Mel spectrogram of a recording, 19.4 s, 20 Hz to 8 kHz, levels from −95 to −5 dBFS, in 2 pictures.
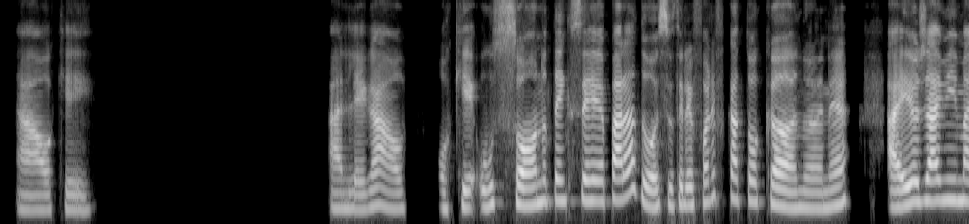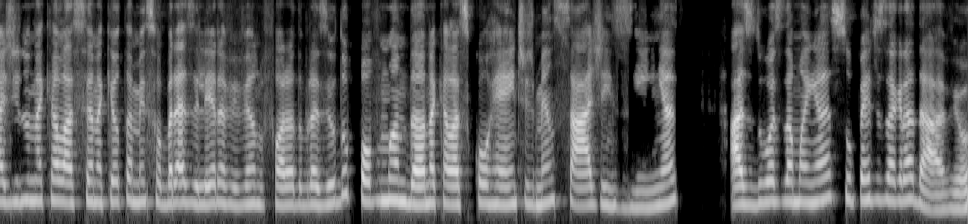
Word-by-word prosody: Ah, 150 -1 -2
ok. 155 -1 -12 2.4
Ah, 165 0 -3
legal, 165 +1 -2 0.3
porque 170 0 -5
o 180 +2 -4
sono 210 +1 +3
tem 245 0 0
que - - -9
ser 250 -1 +2
reparador, 240 - +3
se 195 - +1
o - - -8
telefone 200 +7 -3
ficar 260 -2 0
tocando, 195 -8 +2 0.2
né, 195 +6 -2 0.4
aí 180 +3 +6
eu 230 +1 +4
já 235 0 +6
me 245 0 -2
imagino 235 0 -2
naquela 240 -1 +1
cena 225 +1 -1
que 225 - -12
eu 230 - -1
também 230 -1 -5
sou 225 -1 -3
brasileira 215 0 0
vivendo 205 0 -6
fora 200 0 -1
do 195 - -11
Brasil 205 +1 -3
do 305 +7 -7
povo 240 -5 -2
mandando 220 -4 +3
aquelas 205 -2 +2
correntes, 210 -1 -3
mensagenzinhas, 195 -2 -1 0.5
às 200 0 +5
2h00, 230 +3 -2
super 255 -2 -3
desagradável. 220 -11 0
215 Hz, 135 wpm, -24 LUFS, 195-235 Hz, 2.4 s, aí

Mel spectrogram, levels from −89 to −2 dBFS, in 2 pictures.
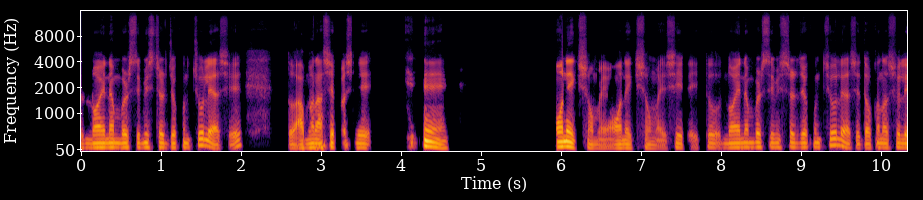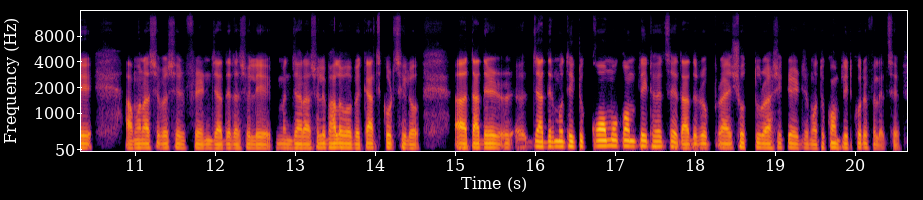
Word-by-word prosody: ৯ 110 0 +5
number 110 0 +3
semester 115 0 -1
যখন 110 +1 -2
চলে 165 -3 +3
আসে - - -9 0.7
তো - - -7
আমার 105 +3 +1
আশেপাশে 110 -1 -3 0.6
হে - - -10
হ্যাঁ 125 -7 +7 1.5
অনেক 130 -5 +8
সময়, 95 +2 -4 0.2
অনেক 95 -1 -1
সময় 90 -2 -6
সেটাই। - - -5
তো 110 - -5 0.2
৯ 110 +1 +2
নাম্বার 115 0 0
সেমিস্টার 115 0 -3
যখন 115 +1 -2
চলে 165 -3 +1
আসে 100 - -6
তখন 105 +2 -3
আসলে 105 +1 -1 0.6
আমার 100 +3 0
আশেপাশের 100 0 -3
ফ্রেন্ড 95 -2 -1
যাদের 95 +1 0
আসলে, 95 0 -2 0.2
উ - - -9
মানে 100 -1 -4
যারা 100 -1 +3
আসলে 105 +2 -1
ভালোভাবে 105 -2 +3
কাজ 105 - +3
করছিল 105 -2 -1 0.6
আ - - +6 0.2
তাদের, 105 +1 +4 0.3
আ - - -7 0.2
যাদের 130 0 +4
মধ্যে 130 +1 +3
একটু 135 +2 -1
কমও 145 +1 +7
কমপ্লিট 140 0 +4
হয়েছে 130 0 0
তাদেরও 100 +2 +1
প্রায় 100 -1 +1
৭০-৮০ 110 -2 0
ক্রেডিটের 100 -2 -2
মতো 90 - -4
কমপ্লিট 100 -2 0
করে 110 -1 0
ফেলেছে। - - -7
105 Hz, 155 wpm, -23 LUFS, 100-115 Hz, 1.5 s, অনেক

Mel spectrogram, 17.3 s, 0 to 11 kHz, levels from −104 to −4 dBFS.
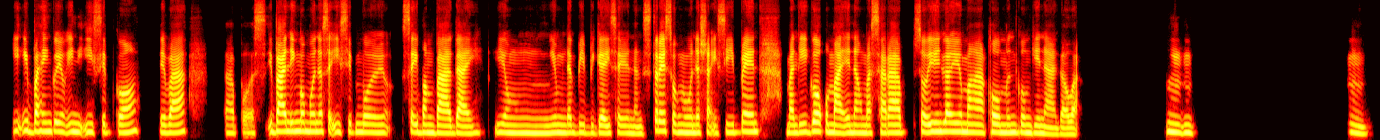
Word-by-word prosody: iibahin 215 -2 0
ko 215 - +2
yung 190 - -5
iniisip 195 -2 -3
ko 190 +4 0 0.3
'di 185 - -1
ba? 190 +3 +2 0.5
Tapos 175 -1 -9
ibaling 215 +1 +5
mo 215 - +3
muna 210 0 +2
sa - - -2
isip 200 0 -5
mo 195 -1 0 0.4
sa - - -4
ibang 190 -1 0
bagay 175 0 +3 0.2
yung 190 -1 -1 0.4
yung 185 0 0
nagbibigay 180 -1 -1
sa'yo 175 -2 -3
ng 165 0 -3
stress 225 -2 +3
huwag 205 - -1
mo 185 0 +1
muna 185 0 +1
siyang - - -2
isipin, 200 +3 0 0.4
maligo, 195 +4 +3
kumain 180 -3 +2
ng 180 0 0
masarap. 185 +1 +2 0.2
So 200 -2 0
yun 210 +2 +3
lang 210 - +6
yung 205 0 +2
mga 190 -2 +1
common 190 -1 +3
kong 185 -1 +1
ginagawa. 150 -4 -2 1.1
Mm. 185 -4 0 1.9
Mm. 170 -5 -5
185 Hz, 145 wpm, -21 LUFS, 180-205 Hz, 1.9 s, lang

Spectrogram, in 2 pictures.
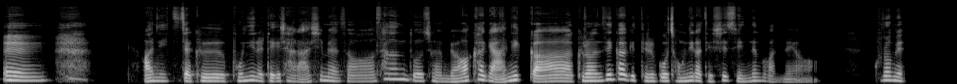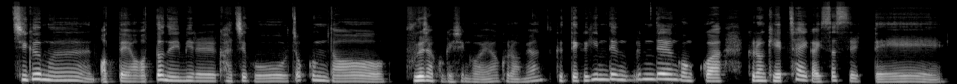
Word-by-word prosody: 예. 185 -2 +3 0.9
아니 160 +2 0
진짜 155 0 +1
그 155 -1 0
본인을 170 -1 -1
되게 150 -1 0
잘 150 -5 -5
아시면서 145 +1 -4
상황도 240 -4 -2
저는 145 -5 -6
명확하게 170 +7 +1
아니까 150 -7 +3
그런 170 0 +2
생각이 230 -2 +3
들고 160 -1 -1
정리가 165 +2 0
되실 145 +4 -4
수 170 - -4
있는 160 +5 -4
것 165 - -10
같네요. 125 - -11 0.6
그러면 185 -2 -1 0.7
지금은 190 - +3
어때요? 130 +2 0
어떤 190 +10 +3
의미를 170 -3 0
가지고 145 -2 -2
쪼끔 195 +2 -2
더 135 -3 -1 0.2
부여잡고 180 -4 +6
계신 135 +2 -8
거예요 125 +2 -7
그러면? 145 +7 -7
그때 180 -2 0
그 185 - -1
힘든 225 -2 +2
힘든 240 0 +5
것과 160 -4 +1 0.2
그런 180 -2 +2
갭 160 0 +2
차이가 205 - +1
있었을 145 +1 -3
때 125 -1 -4
160 Hz, 305 characters per minute, -23 LUFS, 140-185 Hz, 0.9 s, 부여잡고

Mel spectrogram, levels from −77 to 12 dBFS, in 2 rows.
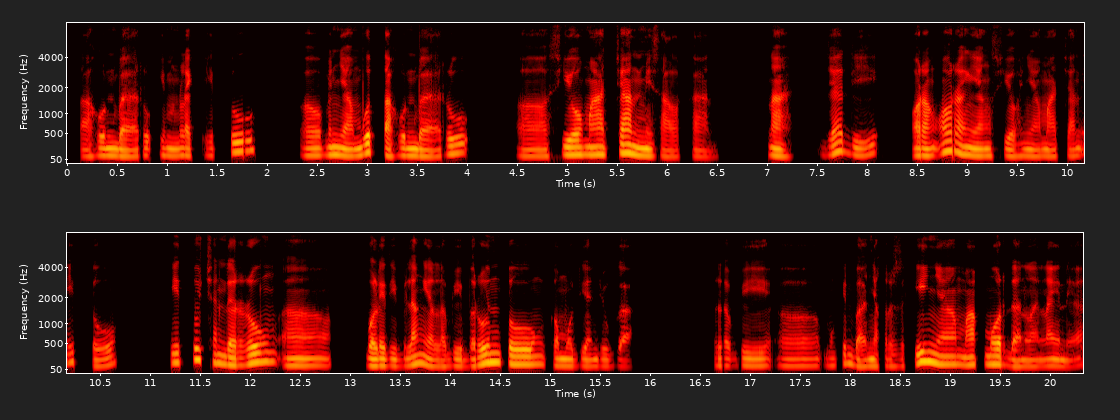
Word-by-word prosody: Tahun 105 +4 -1
Baru 95 +2 -1
Imlek 105 -1 -2
itu, 155 - -1 0.5
eee, 105 0 -1
menyambut 115 +5 +4
Tahun 105 +1 +2
Baru, 100 +11 0 0.5
eee, 95 -1 -4
shio 120 -1 +4
macan, 120 +1 +4
misalkan. 90 -3 -4 0.5
Nah, 95 -4 +1 0.3
jadi 125 -1 -2 0.4
orang-orang 120 +5 +3
yang 100 0 +2
shionya 95 -1 -4
macan 95 +2 -6
itu, 120 -7 -6 0.6
itu 150 +6 -1
cenderung, 140 +4 +3
eee, 105 0 -1 0.4
boleh 105 0 +5
dibilang 105 +7 -1
ya 100 - +1
lebih 95 +1 -5
beruntung, 125 +1 +4
kemudian 100 -2 -3
juga 90 -2 -9 0.8
lebih, 105 0 -5
eee, 100 0 -8
mungkin 105 +6 -8
banyak 90 +1 -2
rezekinya, 125 - +2
makmur, 120 0 +2
dan 90 -1 -2
lain-lain 95 +1 -3 0.2
ya. - - -13
105 Hz, 110 wpm, -28 LUFS, 95-125 Hz, 0.8 s, boleh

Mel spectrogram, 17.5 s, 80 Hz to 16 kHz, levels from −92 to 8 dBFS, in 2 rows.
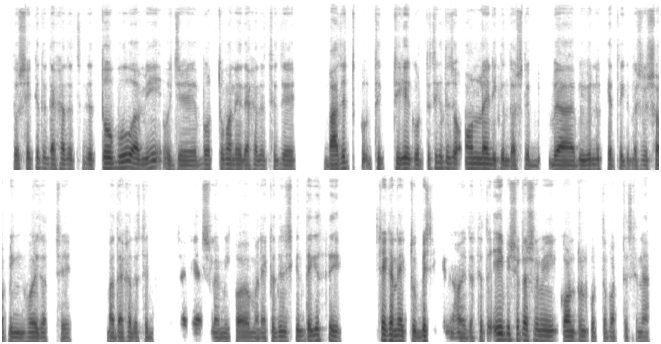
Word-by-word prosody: তো - - -6
সেক্ষেত্রে 115 +1 -3
দেখা 105 +1 0
যাচ্ছে 105 - -6
যে, - - +3
তবুও 125 +4 +6
আমি 105 +4 0 0.2
ঐযে 100 0 -3 0.3
বর্তমানে 105 +1 -1
দেখা 100 0 -2
যাচ্ছে 100 0 -9
যে 100 - +1 0.6
বাজেট 120 +6 +5 0.4
ঠি 115 - 0 0.2
ঠিকই 115 0 +4
করতেছি। 110 +3 -4
কিন্তু 120 -1 -1 0.3
অনলাইনে 110 -1 +5
কিন্তু 100 -2 0
আসলে 100 - -5 0.3
বা 100 - +6 0.3
বিভিন্ন 105 +1 +2
ক্ষেত্রে 100 -1 -3
কিন্তু 100 - -8
আসলে 95 0 -6
শপিং 95 - 0 0.2
হয়ে 95 0 +3
যাচ্ছে 90 -1 -7 0.6
বা, - - 0
দেখা 95 +1 0
যাচ্ছে 95 0 -7
বিভিন্ন - - -25
জায়গায় 95 - -4
আসলে - - -8
আমি 90 0 -4
ক - - -42 0.2
মানে 90 0 -4
একটা 95 - -4
জিনিস 105 -1 -1
কিনতে 110 0 0
গেছি, 120 0 0 0.6
সেখানে 125 -2 +6
একটু 105 - -3
বেশি 110 - +2
কেনা 100 -2 -9
হয়ে 90 -1 -1
যাচ্ছে। 95 +3 -5
তো - - -4
এই 135 - +9
বিষয়টা 130 -1 +1
আসলে 115 +1 -4
আমি 110 - +4 0.2
কন্ট্রোল 105 +1 +4
করতে - - -6
পারতেছি - - -9
না। 95 - -5
105 Hz, 190 wpm, -25 LUFS, 100-115 Hz, 0.6 s, এই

